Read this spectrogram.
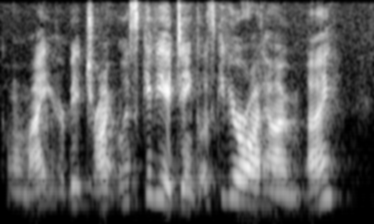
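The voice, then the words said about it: Put-on Australian accent. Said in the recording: “The accent was correct ... points for the accent ... Good accent work ... But it's Australia”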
